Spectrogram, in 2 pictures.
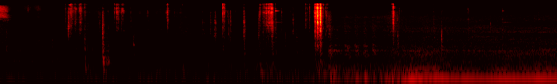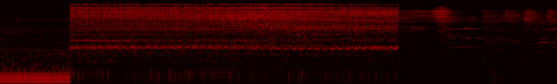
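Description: Keys jangling and small clicks, a heavy thump about five seconds in, then a Toyota Probox's engine running with a deep rumble heard from inside the cabin. About nine seconds in it cuts to a steadier hum with a high, even whine, and near the end to quieter sounds.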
